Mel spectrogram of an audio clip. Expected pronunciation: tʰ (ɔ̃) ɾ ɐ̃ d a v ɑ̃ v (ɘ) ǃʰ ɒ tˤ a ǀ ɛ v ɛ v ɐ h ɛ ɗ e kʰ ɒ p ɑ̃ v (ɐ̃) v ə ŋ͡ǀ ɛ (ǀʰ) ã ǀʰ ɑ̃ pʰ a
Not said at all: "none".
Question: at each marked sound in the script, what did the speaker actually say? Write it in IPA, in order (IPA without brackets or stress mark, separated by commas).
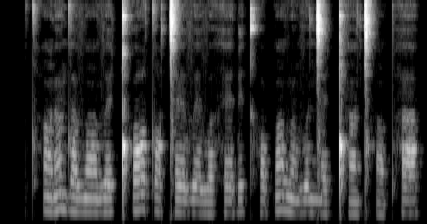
ɑ̃, ɛ, ɐ̃, ǃʰ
